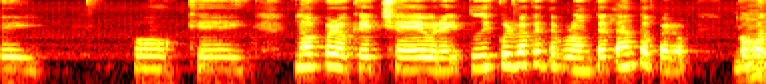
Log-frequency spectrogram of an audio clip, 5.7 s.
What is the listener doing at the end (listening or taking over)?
listening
